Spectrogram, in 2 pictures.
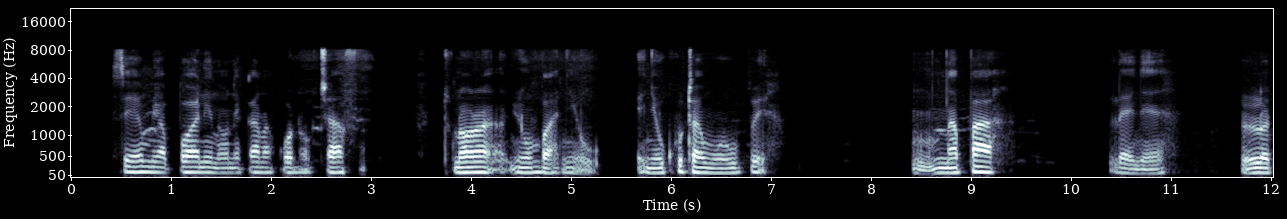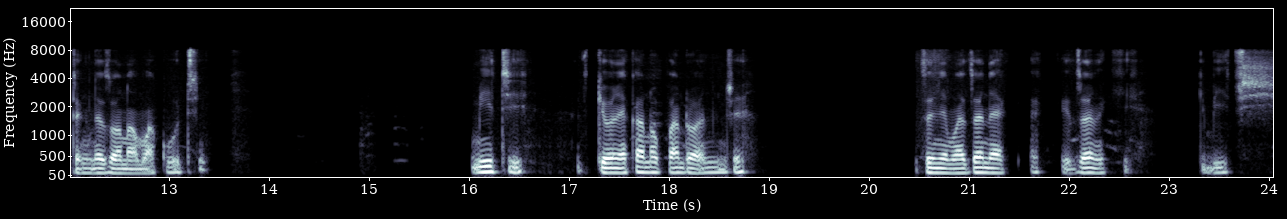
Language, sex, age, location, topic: Swahili, male, 18-24, Mombasa, agriculture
